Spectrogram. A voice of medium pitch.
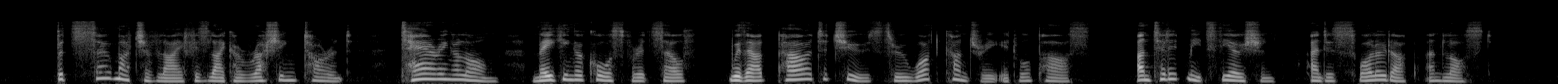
Yes: medium, 175 Hz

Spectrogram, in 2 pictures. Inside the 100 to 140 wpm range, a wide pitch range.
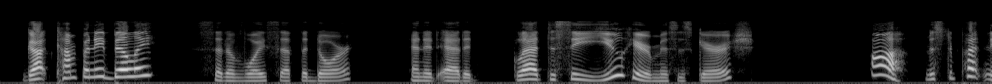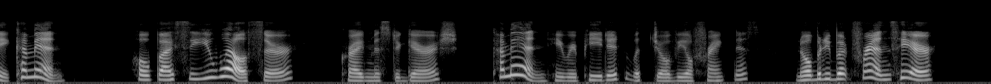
Yes: slow, 135 wpm; wide, 7.6 semitones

